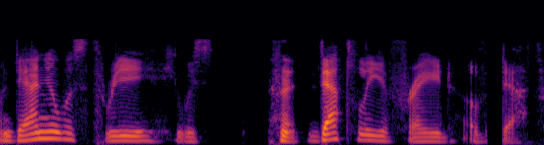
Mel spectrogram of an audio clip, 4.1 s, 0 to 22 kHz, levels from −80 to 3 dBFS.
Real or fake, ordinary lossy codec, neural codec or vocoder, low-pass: real; MP3, 64 kbps; none; 7.2 kHz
